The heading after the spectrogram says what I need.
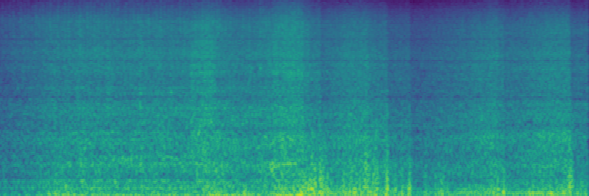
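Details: Dodge drag truck after winter storage, cold start on a new EverStart battery without needing a boost, slightly flooded: deep, steady low rumble with an even idle, no knocks or misses; healthy.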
